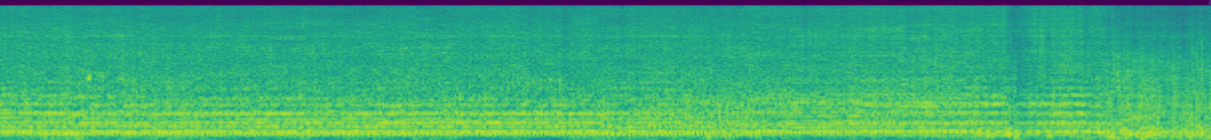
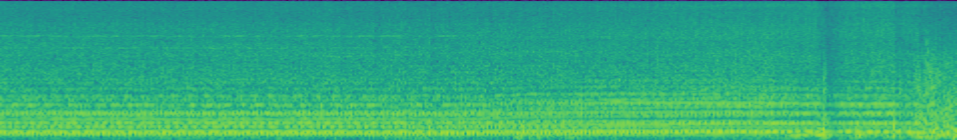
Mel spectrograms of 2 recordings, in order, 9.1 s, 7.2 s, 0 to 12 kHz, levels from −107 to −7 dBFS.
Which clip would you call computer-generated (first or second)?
first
